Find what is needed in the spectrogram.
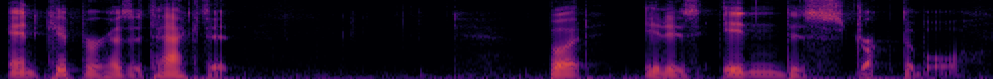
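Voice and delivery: lively picture-book read-aloud, big expressive swings; reading to children. A narrator's reading. Teacher reading a balloon story to children, animated storytelling. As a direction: read it like story time for little kids.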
